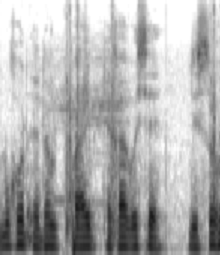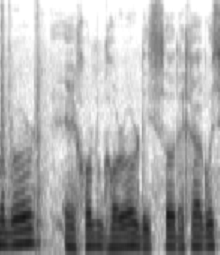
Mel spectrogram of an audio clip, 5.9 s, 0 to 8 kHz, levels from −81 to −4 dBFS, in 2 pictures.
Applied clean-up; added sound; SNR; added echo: none; Car; 16 dB; none.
